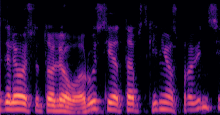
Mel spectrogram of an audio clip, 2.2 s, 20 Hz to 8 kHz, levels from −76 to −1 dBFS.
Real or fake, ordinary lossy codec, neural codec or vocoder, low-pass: real; MP3, 48 kbps; none; 7.2 kHz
